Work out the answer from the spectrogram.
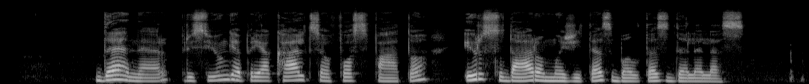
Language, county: Lithuanian, Kaunas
